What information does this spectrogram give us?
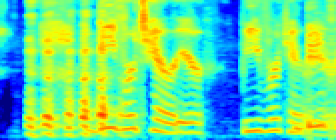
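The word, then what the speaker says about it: Biewer: Bea Beaver. The The way the people who started the breed want it pronounced is Beaver.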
